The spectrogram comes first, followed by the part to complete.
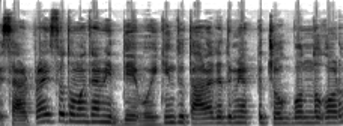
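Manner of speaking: ordinary talk, nothing marked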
